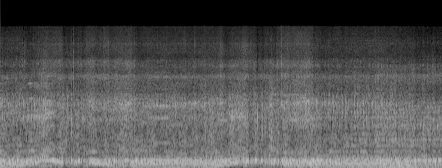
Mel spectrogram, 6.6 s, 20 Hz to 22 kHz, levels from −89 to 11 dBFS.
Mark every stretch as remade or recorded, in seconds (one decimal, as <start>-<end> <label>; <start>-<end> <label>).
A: 0.0-0.7 recorded; 0.7-4.7 remade; 4.7-6.6 recorded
